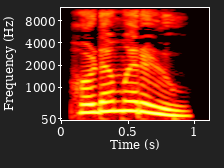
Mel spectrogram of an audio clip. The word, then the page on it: ಹೊಡೆಮರಳ್: hoḍe maraḷ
